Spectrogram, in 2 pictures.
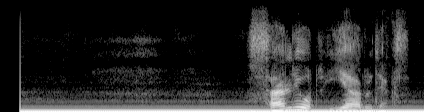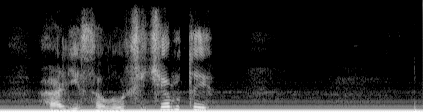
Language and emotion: Russian, neutral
